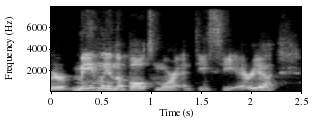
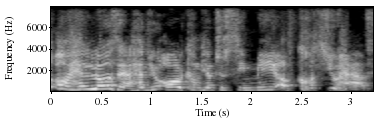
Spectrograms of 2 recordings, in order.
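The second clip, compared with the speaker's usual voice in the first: very high, really bad Eastern European accent; 11 semitones higher than usual. Describing a character they play, the speaker demos a bad Eastern European male model. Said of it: "he talks like this".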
